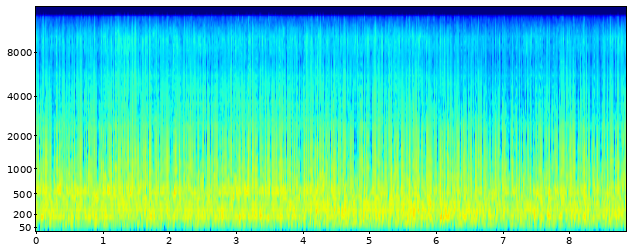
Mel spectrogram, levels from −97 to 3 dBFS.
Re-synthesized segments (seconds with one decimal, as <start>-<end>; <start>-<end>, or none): 0.0-8.9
